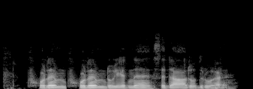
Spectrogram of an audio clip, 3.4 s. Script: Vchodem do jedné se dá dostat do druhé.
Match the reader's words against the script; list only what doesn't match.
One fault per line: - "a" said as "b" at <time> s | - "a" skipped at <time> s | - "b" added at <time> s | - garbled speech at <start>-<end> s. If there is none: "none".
- "vchodem" added at 0.9 s
- "dostat" skipped at 2.5 s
